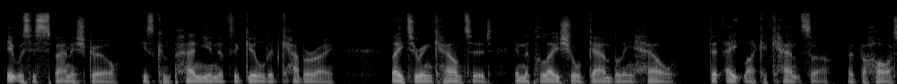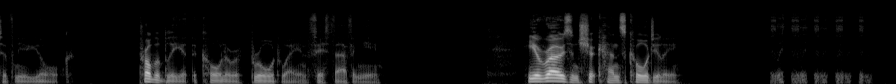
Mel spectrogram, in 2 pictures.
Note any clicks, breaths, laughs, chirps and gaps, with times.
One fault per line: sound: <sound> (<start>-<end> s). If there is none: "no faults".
sound: laugh (16.7-17.7 s)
